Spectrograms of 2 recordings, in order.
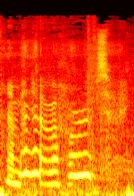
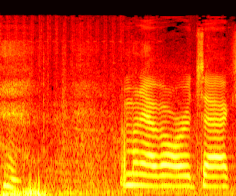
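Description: First: "I'm gonna have a heart attack" squeaked high and rushed; high fast squeal. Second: Said in the usual way. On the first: Real, not acted.

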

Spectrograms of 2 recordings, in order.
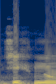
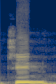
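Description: First: "চিহ্ন" as chih-no; ভুল উচ্চারণ. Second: "চিহ্ন" as chin-ho; সঠিক উচ্চারণ. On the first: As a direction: put the h before n in "চিহ্ন". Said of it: "এই উচ্চারণগুলো ভুল". ("চিহ্ন"-তে আগে হ, পরে ন) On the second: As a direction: put n before h in "চিহ্ন". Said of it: "নটা আগে আসবে". ("চিহ্ন"-তে আগে ন, পরে হ) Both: Shown as a demonstration.

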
